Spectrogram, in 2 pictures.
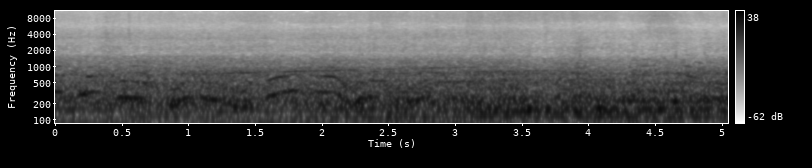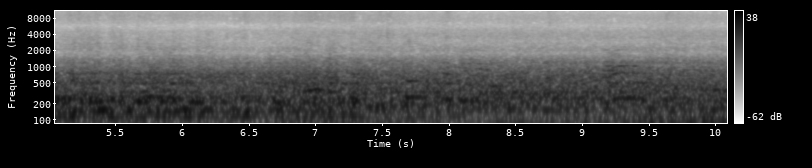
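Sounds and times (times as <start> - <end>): streetcar motors and wheels rumbling: 0.0 - 10.0.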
